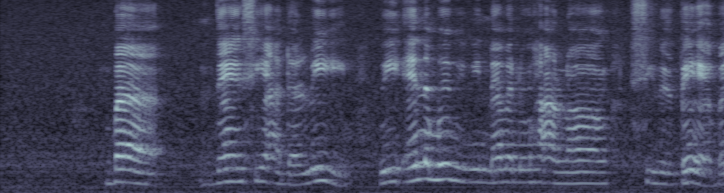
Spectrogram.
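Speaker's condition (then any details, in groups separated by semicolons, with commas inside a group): Cerebral palsy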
